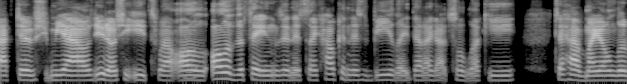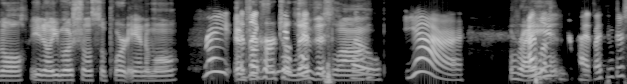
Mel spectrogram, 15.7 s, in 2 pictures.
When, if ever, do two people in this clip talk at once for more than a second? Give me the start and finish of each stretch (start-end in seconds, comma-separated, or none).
10.8-12.5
